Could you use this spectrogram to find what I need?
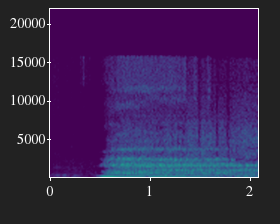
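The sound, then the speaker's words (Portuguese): A deep breath drawn in after near silence, starting abruptly and continuing as a steady, loud, rushing airflow to the end. “Vamos respirar, respira profundamente. Segura.”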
